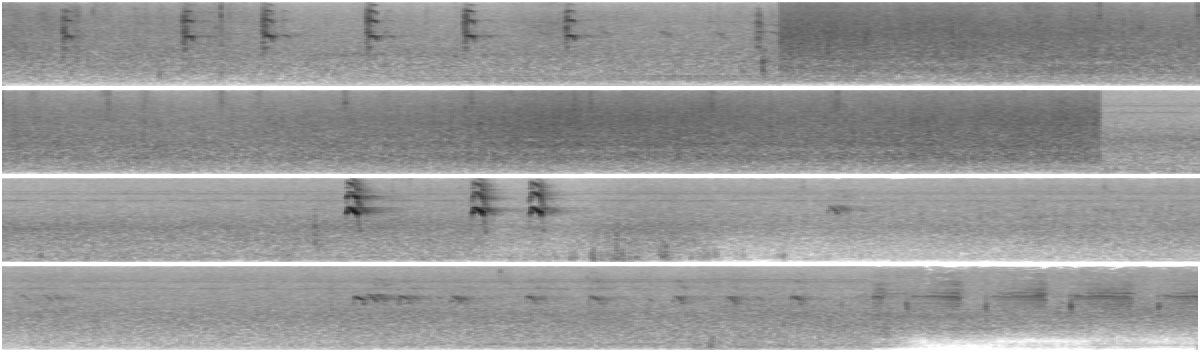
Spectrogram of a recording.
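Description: Outdoor ambience with a bird chirping repeatedly, about twice a second. About four seconds in, a steady rushing noise comes in and cuts off abruptly some seven seconds later. A few loud, sharp bird calls follow, and softer chirps start again near the end.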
